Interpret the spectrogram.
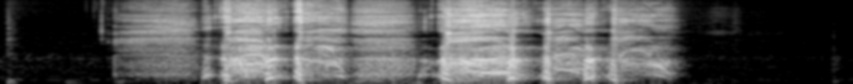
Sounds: Cough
